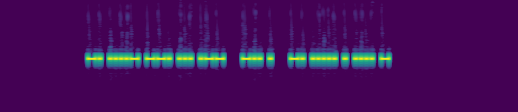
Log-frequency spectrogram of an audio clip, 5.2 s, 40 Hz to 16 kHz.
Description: Morse code, heard as a keyed tone, about 46 wpm, 700 Hz. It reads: N4GSW DE N5EHT
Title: USA Callsign DE Callsign - 5 Characters - 45wpm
